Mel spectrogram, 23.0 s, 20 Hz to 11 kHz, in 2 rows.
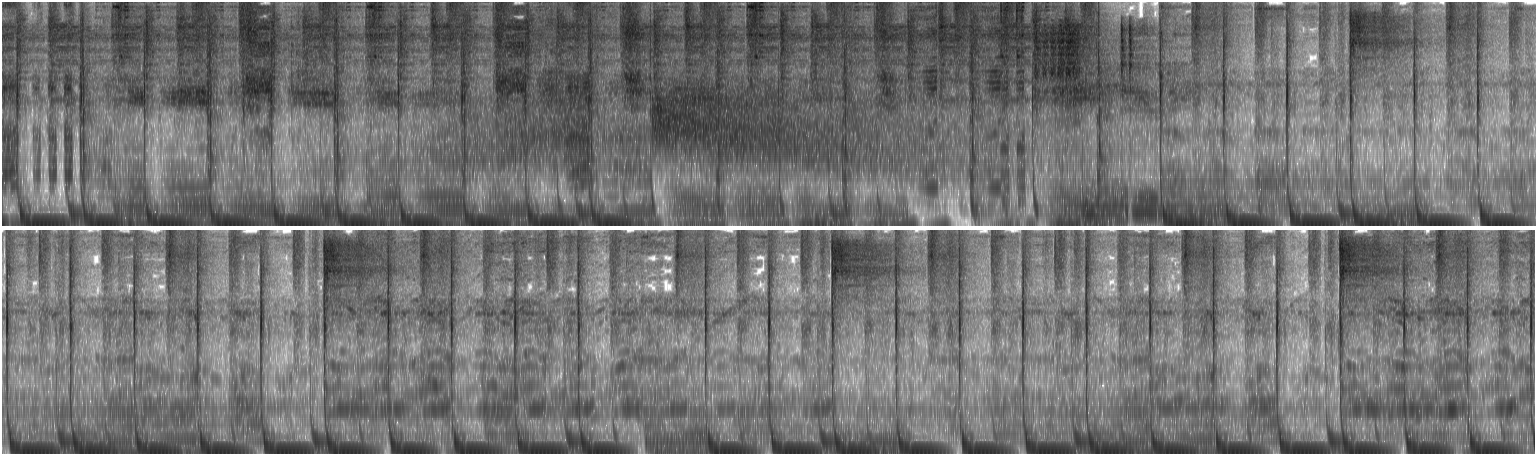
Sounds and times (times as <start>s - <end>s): Music: 0.0s - 23.0s.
